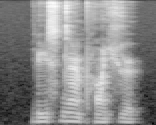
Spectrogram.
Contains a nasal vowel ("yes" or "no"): yes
